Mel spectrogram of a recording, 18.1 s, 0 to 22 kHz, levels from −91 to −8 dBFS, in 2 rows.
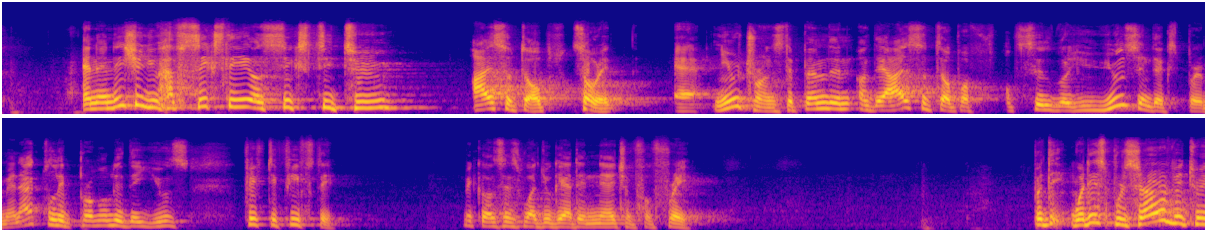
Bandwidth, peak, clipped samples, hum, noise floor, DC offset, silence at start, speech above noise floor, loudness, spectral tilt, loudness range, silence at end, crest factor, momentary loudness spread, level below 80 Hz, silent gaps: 11 kHz; -2 dBFS; under 0.1%; none; -68 dBFS; under 0.1%; 0.5 s; 48 dB; -21 LUFS; -4 dB/octave; 8 LU; 0 s; 20 dB; 11 LU; -68 dBFS; none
